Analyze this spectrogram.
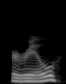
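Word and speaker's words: Phyre: it was built using Free engine. Free engine. Free engine. That's interesting. For real engine. Yes. Want to say how it's spelled? Nah. It's PHYR. it's a little out there. Free.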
